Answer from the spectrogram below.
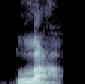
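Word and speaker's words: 辣: And again, the fourth tone, the way the word spicy is pronounced is la. – Shit. La.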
